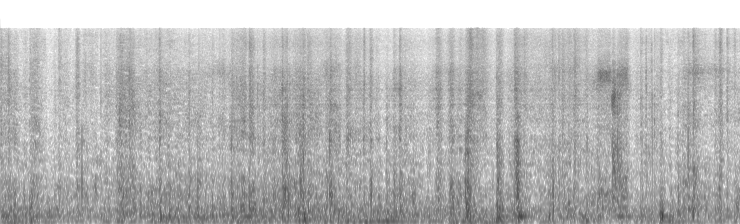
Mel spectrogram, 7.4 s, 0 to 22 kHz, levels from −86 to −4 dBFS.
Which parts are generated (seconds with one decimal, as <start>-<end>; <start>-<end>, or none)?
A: 2.2-6.6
